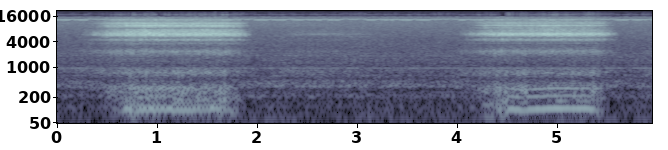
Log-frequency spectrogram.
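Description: Two loud, low, rattling snores about four seconds apart, each lasting over a second, with quiet breathing between.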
